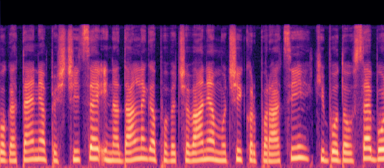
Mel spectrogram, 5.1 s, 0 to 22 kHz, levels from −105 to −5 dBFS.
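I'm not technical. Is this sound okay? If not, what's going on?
No, not quite. This speech has a fault called generation loss running the whole way through. It sounds as if it was likely squeezed into a compressed format, the MP2 kind, and then unpacked and re-squeezed about four times over. Each round chips away a bit more, so the voice comes across swirly, hollow and smeared, with the starts of sounds blurred, and nothing comes through above roughly 12 kHz.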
